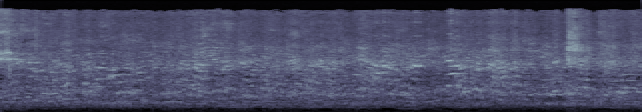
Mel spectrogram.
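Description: Indistinct chatter of many voices talking over one another in a room full of schoolchildren.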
